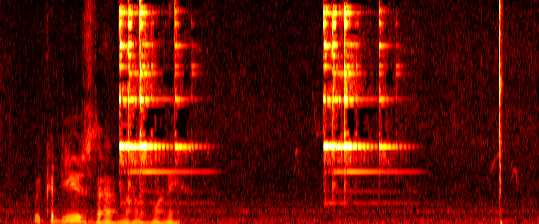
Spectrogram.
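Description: A short bright chime rings out twice.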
